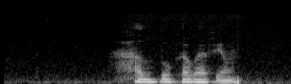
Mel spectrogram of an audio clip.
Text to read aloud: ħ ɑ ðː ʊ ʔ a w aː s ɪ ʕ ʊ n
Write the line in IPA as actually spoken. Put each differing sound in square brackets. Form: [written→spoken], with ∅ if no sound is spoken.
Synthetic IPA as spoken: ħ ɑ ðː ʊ [ʔ→k] a w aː [s→f] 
